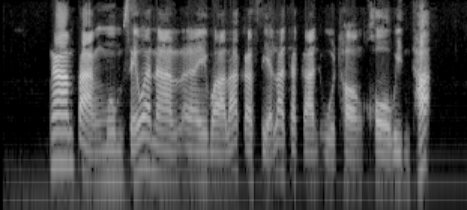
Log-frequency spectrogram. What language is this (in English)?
Thai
